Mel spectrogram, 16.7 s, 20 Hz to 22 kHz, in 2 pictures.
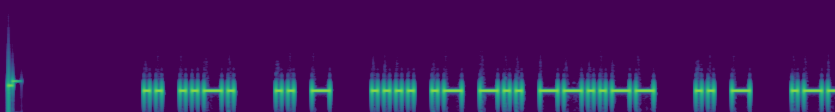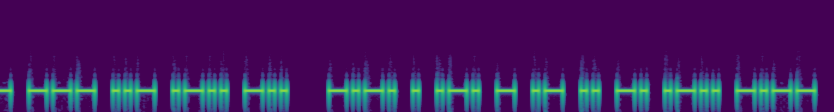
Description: Morse code, heard as a keyed tone, about 20 wpm, 700 Hz. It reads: IF IT HAD, IT WOULD CERTAINLY
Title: Sentences from Top 1000 Words - Review Part 3 - 20wpm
